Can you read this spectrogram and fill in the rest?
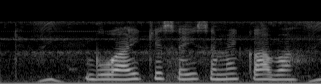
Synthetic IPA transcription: bʊaːikesɐɦisɐmẽkaːbaː

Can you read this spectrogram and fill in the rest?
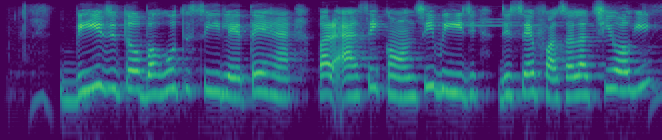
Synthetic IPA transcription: biːd͡ʒt̪obəɦʊt̪siːleːt̪eɦɛ̃pəɾɛːsikɔːnsibiːd͡ʒd͡ʒɪsːepʰəsələtːʃʰiɦoːɡiː

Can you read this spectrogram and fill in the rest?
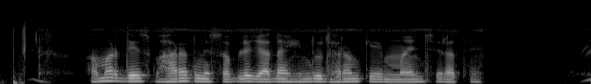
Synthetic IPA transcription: hɐmaɾd̪eːsbʱaːɾət̪mẽsəblezjaːd̪aɦɪ̃nd̪ud̪ʱəɾəmkemə̃nt͡ʃɾət̪ɦɛ̃ː

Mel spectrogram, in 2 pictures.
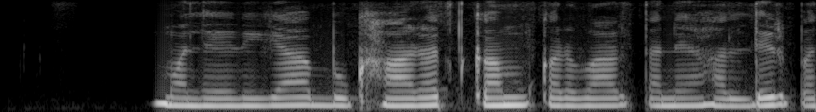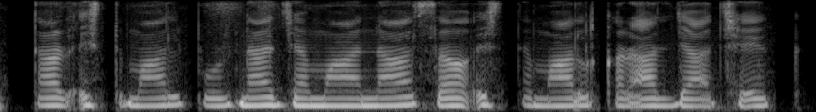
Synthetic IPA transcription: məleːɾijabʊkʰaːɾət̪kəmkəɾʋaːɾt̪əneɦəld̪iɾpət̪ːəɾɪst̪emaːlpuɾnad͡ʒəmaːnasə̃ʔɪst̪eːmaːlkəɾa̰ːld͡ʒaːt͡ʃʰek

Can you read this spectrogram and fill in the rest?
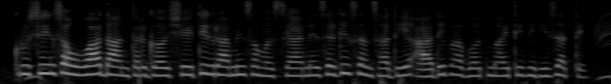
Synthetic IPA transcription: kɾuɕiːnsə̃w̃ʋad̪ant̪əɾɡət̪ɕet̪iːɡɾamiːnsəməsjanesəɾɡiksə̃w̃sad̪iːʔad̪ibʱabət̪maɦit̪iːd̪iliːd͡zat̪e

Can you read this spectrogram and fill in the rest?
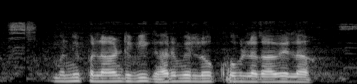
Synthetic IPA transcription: məniːpəlãːɳɖbʱiːɡʱəɾmẽːloːkʰːuːbləɡaːʋeːlaː

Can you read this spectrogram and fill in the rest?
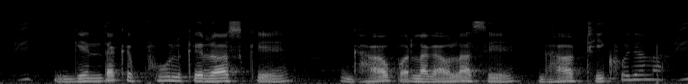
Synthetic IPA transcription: ɡend̪əkepʰulkeɾəskḛ | ɡʱawpə̰ɾləɡa̰ʊlasḛɡʱawʈʰikhod͡ʒala

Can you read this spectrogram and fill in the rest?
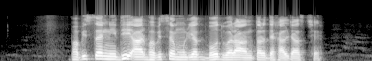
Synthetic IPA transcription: bʱʌbisjonid̪ʱiaɾbʱʌbisjomulijot̪̚boɦud̪bɔɾaɔnt̪oɾd̪ɛkʰald͡ʑatt͡ɕʰe

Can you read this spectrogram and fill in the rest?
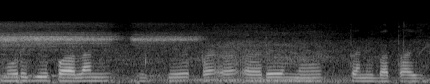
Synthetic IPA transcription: mʊɾɡipaːlən | kepəɾemẽ | k̪ənibət̪aːiː

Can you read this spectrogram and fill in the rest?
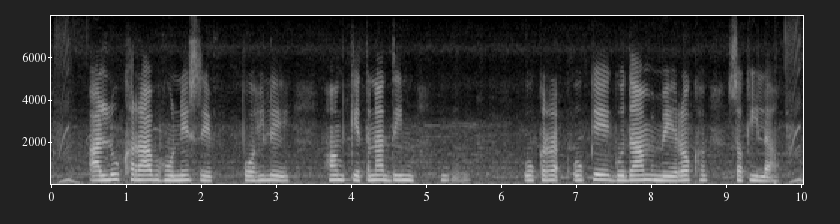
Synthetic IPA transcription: alukʰəɾabɦonese | pəɦile | həmket̪nad̪in | okeɡʊd̪amːeɾəkʰ | səkila

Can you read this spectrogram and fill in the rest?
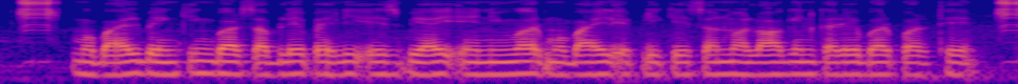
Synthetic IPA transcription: moːbaːɪlbɛ̃ːŋkɪ̃ŋɡpɐɾsɐblepɛɦliʔeːsbijaːiʔeːniʋəɾmoːbaːɪlḛːplikeːʃənmãlaːɡɪnkəɾebəɾpəɾt̪ʰeː

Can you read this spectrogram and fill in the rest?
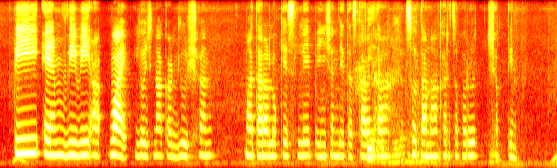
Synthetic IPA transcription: piemʋiʋi | ʋajjod͡ʑnakəɖjuɕən | mat̪aɾalokeslepenɕənd̪et̪əskaɾəɳt̪jasət̪anakʰəɾt͡səkəɾu | ɕəkt̪iːn

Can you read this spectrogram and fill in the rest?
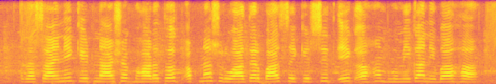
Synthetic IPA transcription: ɾɐsaːjnikːɪʈnaːʃək̚bʱaːɾət̪ot̪ɐpnaʃʊɾuaːt̪əɾbaːd̪sekɪɾsɪt̪eːkɐɦəmbʱuːmikanɪbaːɦaː

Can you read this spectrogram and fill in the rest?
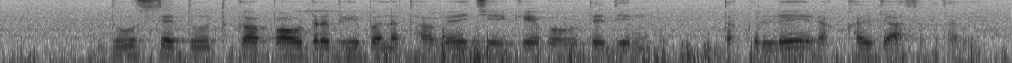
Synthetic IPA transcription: d̪uːd̪sed̪uːd̪kapaːʊɖəɾbʱibɐnət̪ɦəʋet͡ʃeːkebɐɦʊt̪ed̪ɪnt̪ɐkleɾəkʰəld͡ʒaːsɐkət̪ɦəʋḛː

